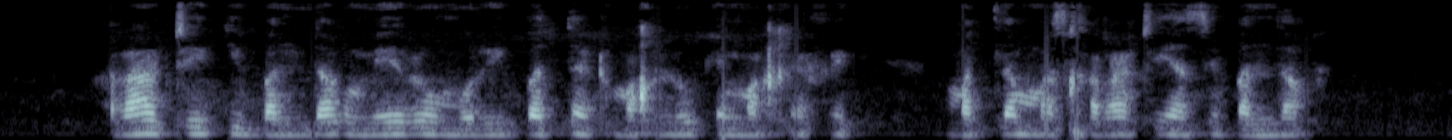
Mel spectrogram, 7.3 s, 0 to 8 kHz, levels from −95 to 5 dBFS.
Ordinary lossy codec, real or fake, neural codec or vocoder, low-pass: AAC, 48 kbps; real; none; 7.2 kHz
